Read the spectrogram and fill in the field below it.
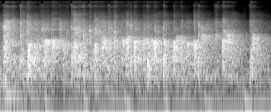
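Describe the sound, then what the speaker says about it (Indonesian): A group of students gives applause in a classroom session, a dense, continuous clapping from many hands, close and loud throughout with no speech on top. "Sekali lagi berikan aplaus untuk kita semua"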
